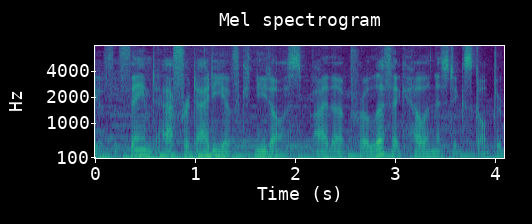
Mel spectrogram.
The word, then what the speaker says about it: Knidos: into the aian sea you might also come across the pronunciation nidus but that's just plain silly in his work called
